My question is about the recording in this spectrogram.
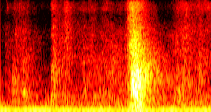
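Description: Quiet kitchen room tone with a low steady hum, broken once, a little over a second in, by a short, sharp noise.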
